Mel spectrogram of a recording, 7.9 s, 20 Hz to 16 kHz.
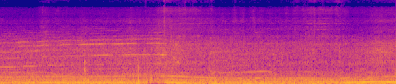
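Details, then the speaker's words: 1990 BMW 535i E34, manual, revived after years sitting, driving in gear: engine and road drone with faint whining that drifts with road speed whenever a gear is engaged. Owner suspects the throwout bearing or ancient gearbox fluid. "there's something whining I wonder if it's throwout bearing it could be the throwout bearing but it feels it's engages so smoothly I bet you the fluid is just ancient on that gear box"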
